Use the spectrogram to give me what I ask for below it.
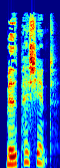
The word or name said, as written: medpatient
